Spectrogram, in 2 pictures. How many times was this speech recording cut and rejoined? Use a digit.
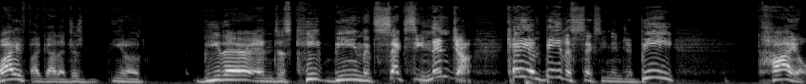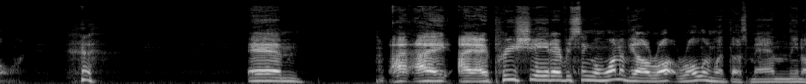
0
